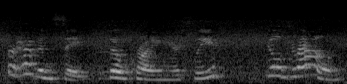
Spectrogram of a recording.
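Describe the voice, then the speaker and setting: A woman's voice: sits high, big pitch swings, measured pace, roomy sound, background noise, pitched above the performer's own voice. A woman voicing a stern, dry-witted father in a storybook reading. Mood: teasing. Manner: cold, dry.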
